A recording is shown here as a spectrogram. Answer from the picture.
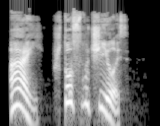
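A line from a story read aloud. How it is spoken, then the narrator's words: Shouted into ear. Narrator (Russian): прокричала мне в ухо Карина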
